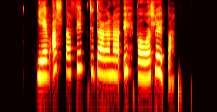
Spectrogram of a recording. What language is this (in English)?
Icelandic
